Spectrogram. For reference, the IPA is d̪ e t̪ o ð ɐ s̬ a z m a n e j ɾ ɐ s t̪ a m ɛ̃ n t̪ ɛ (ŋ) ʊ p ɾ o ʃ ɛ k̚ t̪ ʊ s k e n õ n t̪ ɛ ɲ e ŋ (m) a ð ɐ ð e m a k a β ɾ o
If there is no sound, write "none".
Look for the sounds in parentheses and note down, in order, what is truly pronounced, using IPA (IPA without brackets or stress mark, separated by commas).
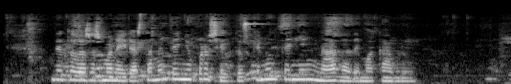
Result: ɲ, n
